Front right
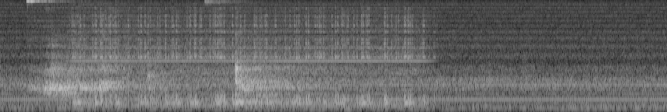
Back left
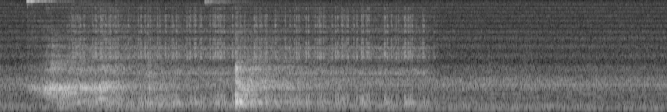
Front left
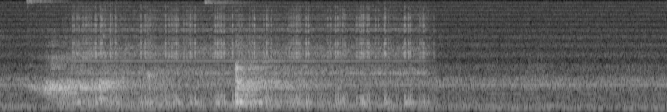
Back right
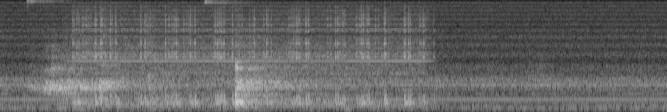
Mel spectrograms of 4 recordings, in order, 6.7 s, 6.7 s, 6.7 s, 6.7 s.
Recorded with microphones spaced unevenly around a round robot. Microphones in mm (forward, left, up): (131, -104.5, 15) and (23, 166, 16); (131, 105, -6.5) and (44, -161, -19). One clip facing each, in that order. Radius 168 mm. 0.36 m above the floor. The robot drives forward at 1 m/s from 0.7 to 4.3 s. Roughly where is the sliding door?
Behind left.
